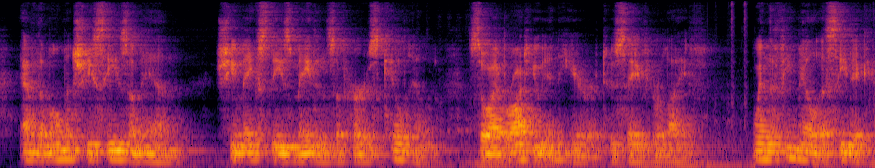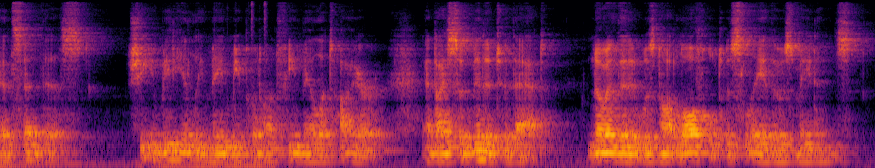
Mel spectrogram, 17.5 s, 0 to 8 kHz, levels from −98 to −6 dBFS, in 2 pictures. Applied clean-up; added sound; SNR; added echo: neural separator model SepFormer DNS4.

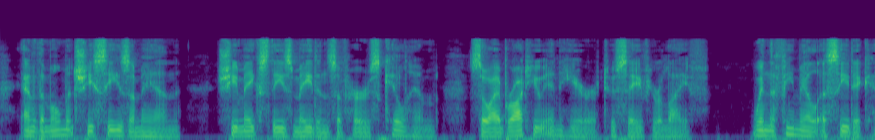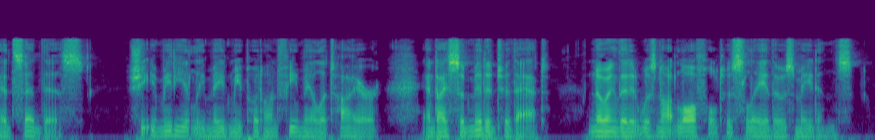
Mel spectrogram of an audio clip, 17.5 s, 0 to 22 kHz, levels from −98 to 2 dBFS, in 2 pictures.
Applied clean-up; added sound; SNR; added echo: none; none; none; none.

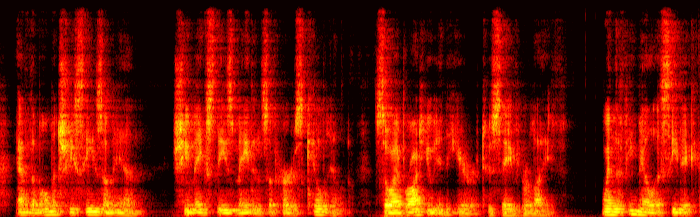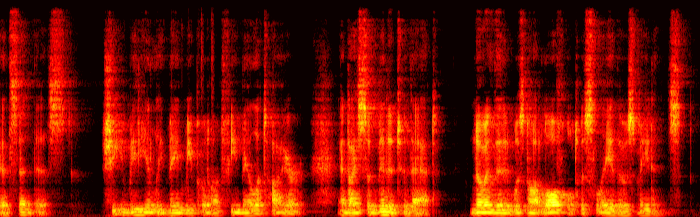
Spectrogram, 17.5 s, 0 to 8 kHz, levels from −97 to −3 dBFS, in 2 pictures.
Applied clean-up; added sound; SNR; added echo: neural mask model DeepFilterNet 3.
